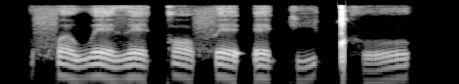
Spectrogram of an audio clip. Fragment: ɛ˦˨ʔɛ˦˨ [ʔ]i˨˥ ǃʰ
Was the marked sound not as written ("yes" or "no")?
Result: yes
